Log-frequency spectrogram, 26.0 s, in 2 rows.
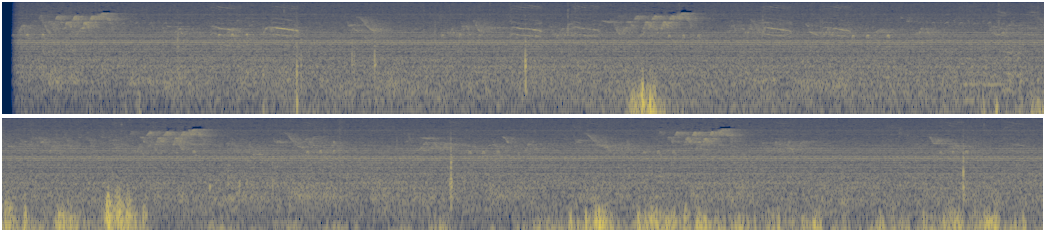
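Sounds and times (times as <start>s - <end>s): background hiss: 0.2s - 26.0s
wild birds singing: 0.2s - 26.0s.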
